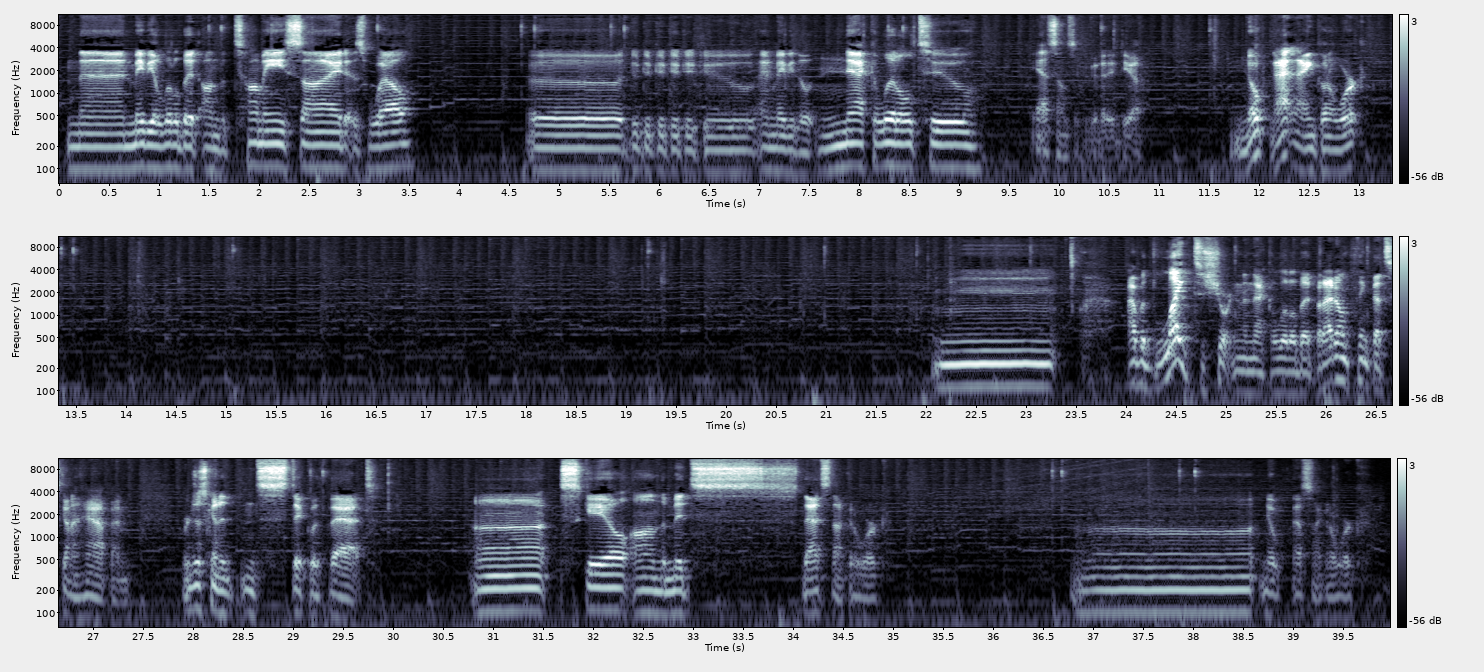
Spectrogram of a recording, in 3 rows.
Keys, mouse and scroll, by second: 1.6-2.1 right drag, 3.2 right click, 6.6 right click, 7.9 ctrl+Tab, 8.5-10.4 right drag, 10.4-11.6 drag, 12.4 ctrl+z, 13.6 shift+right click, 15.1-19.3 drag, 22.7 ctrl+z, 29.5 right click, 39.3 ctrl+Tab, 39.3 right click.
